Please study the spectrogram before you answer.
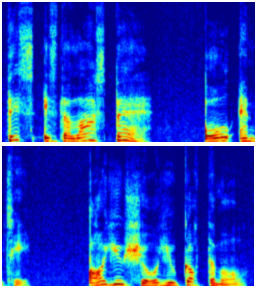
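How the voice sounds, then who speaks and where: A man's voice: fairly high pitch, big pitch swings, slow, no room sound, pitched above the performer's own voice, heavily acted. Storybook villain performed by a male reader: cold, sure of himself, menacing, dry close sound. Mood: scheming. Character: scheming adult male villain, cold and confident.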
